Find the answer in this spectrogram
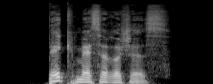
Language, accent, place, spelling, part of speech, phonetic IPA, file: German, Germany, Berlin, beckmesserisches, adjective, [ˈbɛkmɛsəʁɪʃəs], De-beckmesserisches.ogg
- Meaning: strong/mixed nominative/accusative neuter singular of beckmesserisch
